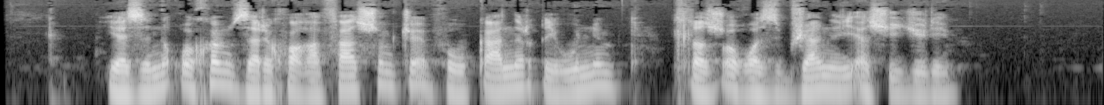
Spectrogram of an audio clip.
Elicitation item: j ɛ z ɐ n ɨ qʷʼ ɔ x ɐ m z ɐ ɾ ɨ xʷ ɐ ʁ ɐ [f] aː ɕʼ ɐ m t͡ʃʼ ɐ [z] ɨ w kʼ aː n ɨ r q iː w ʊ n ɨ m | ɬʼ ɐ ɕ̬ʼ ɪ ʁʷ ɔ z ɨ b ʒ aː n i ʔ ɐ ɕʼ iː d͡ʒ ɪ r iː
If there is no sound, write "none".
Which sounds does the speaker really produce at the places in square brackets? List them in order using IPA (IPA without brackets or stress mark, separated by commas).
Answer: f, v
